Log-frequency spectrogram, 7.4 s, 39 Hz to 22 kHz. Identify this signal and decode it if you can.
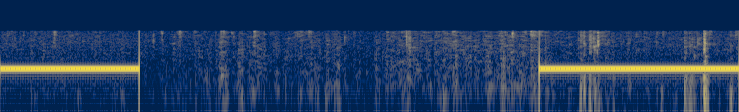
Ringback tone (North America), 440 + 480 Hz.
